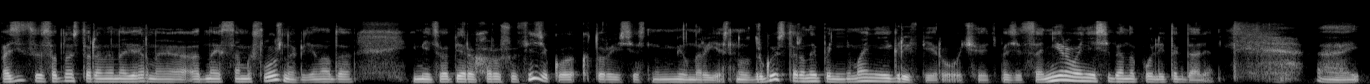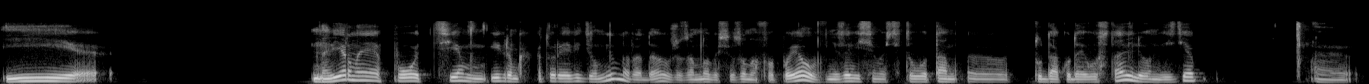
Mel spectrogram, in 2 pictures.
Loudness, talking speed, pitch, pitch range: -22 LUFS, 135 wpm, 125 Hz, 120-145 Hz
